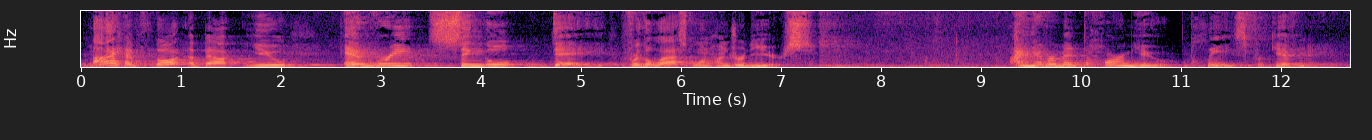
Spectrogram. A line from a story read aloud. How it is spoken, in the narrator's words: the officer of the law exclaimed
